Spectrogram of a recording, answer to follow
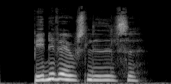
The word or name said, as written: bindevævslidelse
